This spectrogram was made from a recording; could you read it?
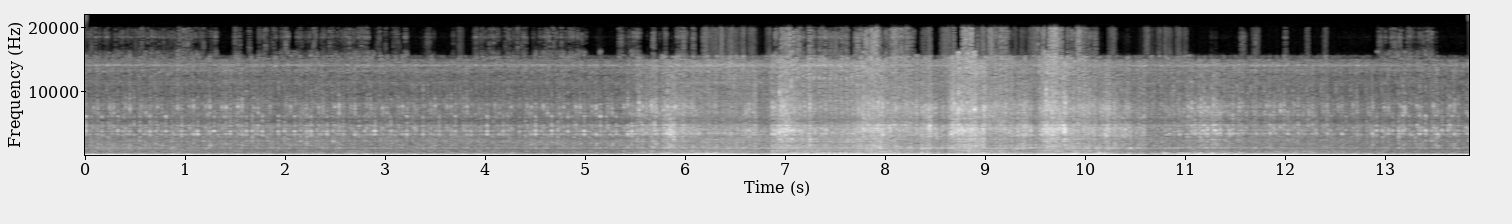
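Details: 1965 Dodge A100 van, 318 V8 sat for years, now on fresh fuel, smoking a bit: low, steady idle burble picking up slightly mid-clip and settling back evenly; normal idle.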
